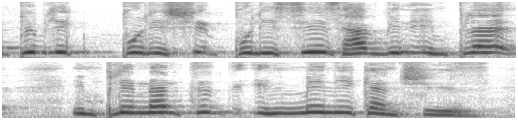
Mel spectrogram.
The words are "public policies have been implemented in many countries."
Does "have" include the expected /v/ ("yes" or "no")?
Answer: yes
